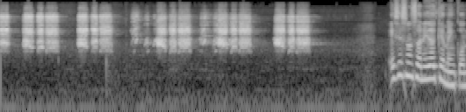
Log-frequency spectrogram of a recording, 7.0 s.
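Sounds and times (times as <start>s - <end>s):
chachalacas calling: 0.0s - 5.0s
speech: 5.8s - 6.9s.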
